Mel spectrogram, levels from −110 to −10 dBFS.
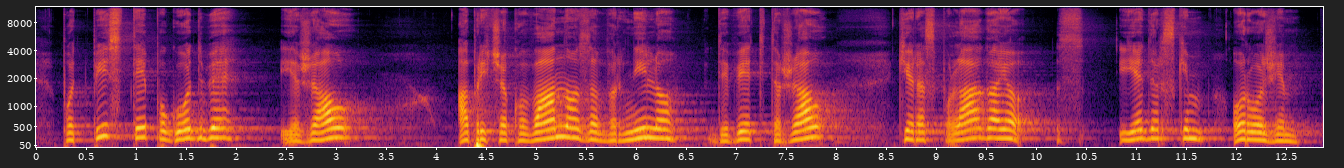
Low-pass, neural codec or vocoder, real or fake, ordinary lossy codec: none; none; real; none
